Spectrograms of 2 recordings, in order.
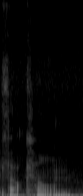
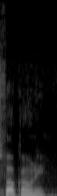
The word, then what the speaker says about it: Falcone: Falcone. I thought it was Falcone. That it is in The Dark Knight. In this, it's Falcone. I've heard it pronounced as Falcone and other things.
